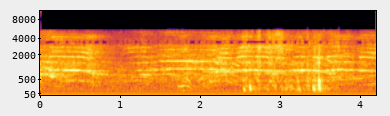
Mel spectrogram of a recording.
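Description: Indistinct voices talking, with no clear words, and two sharp knocks about two and a half and three and a half seconds in.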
